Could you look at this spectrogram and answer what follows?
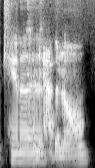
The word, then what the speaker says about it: Cannabinol: Cannabinol. – Cannabinol, a substance not classified under Massachusetts law, but not THC.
